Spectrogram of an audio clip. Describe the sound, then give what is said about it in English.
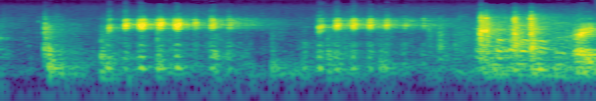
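A goat in a cellar bleats in three wavering, nasal bursts, each a rapid quavering series of pulses, clear with short pauses between calls. “That goat, that goat. I heard him in our cellar.”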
